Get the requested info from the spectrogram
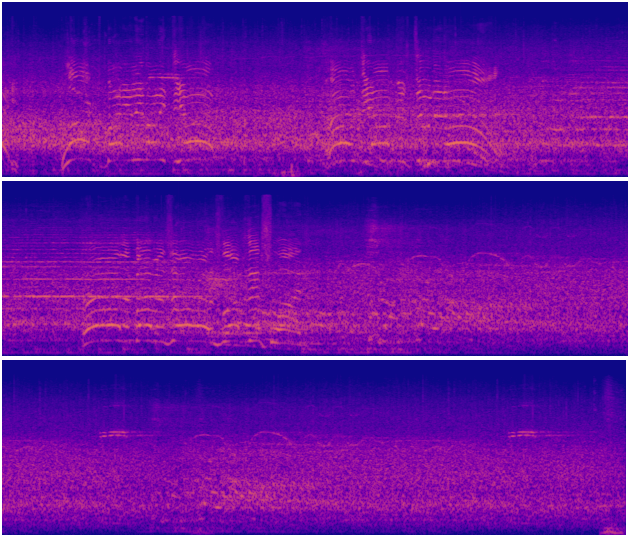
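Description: Basketball arena game sound: steady crowd noise with sneakers squeaking in short chirps on the hardwood court and a ball bouncing. The squeaks come in clusters over the first half and die away in the second.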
